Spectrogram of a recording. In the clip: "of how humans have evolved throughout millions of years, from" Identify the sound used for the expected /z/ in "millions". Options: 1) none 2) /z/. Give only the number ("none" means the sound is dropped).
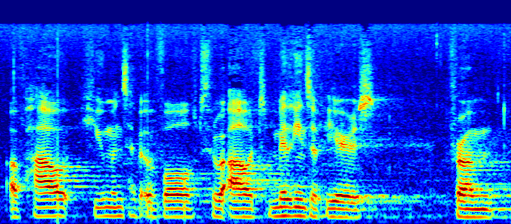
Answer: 2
